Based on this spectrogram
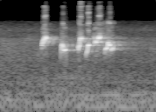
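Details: Red-whiskered bulbul giving a cheerful whistled phrase of about six quick notes, swooping up and down in a bubbly rhythm, with quiet low hum in the background.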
